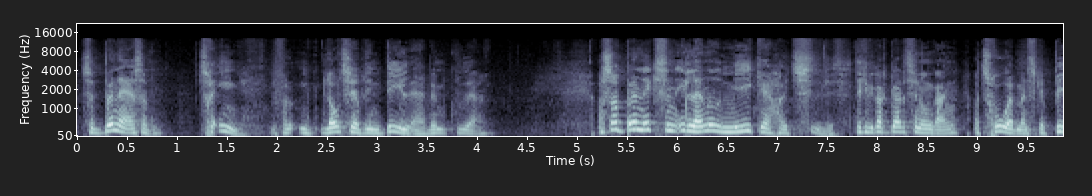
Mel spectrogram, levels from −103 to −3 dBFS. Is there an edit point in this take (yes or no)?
yes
